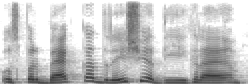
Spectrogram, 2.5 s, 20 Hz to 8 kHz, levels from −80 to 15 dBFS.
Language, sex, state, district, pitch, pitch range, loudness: Hindi, female, Jharkhand, Garhwa, 235 Hz, 215-255 Hz, -14 LUFS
